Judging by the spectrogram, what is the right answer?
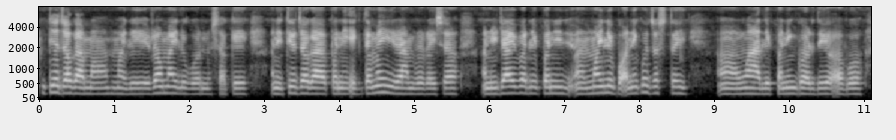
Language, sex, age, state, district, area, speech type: Nepali, female, 60+, West Bengal, Kalimpong, rural, spontaneous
